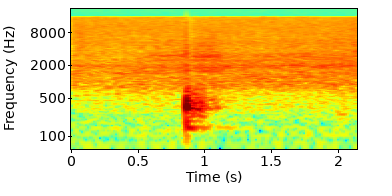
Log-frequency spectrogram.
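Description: A single dull knock of a pouring jug being set down on the table.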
